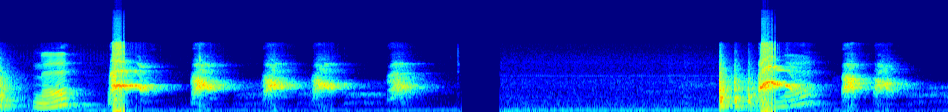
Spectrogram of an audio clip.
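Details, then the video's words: Mirella the Miniature Pinscher barks at a knock on the door. Five sharp barks come about every second, then a pause and a second burst of four or five barks. A brief human voice is heard at the start. "Mirella [Mini Pinscher] tock tock.. the door....! please;"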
